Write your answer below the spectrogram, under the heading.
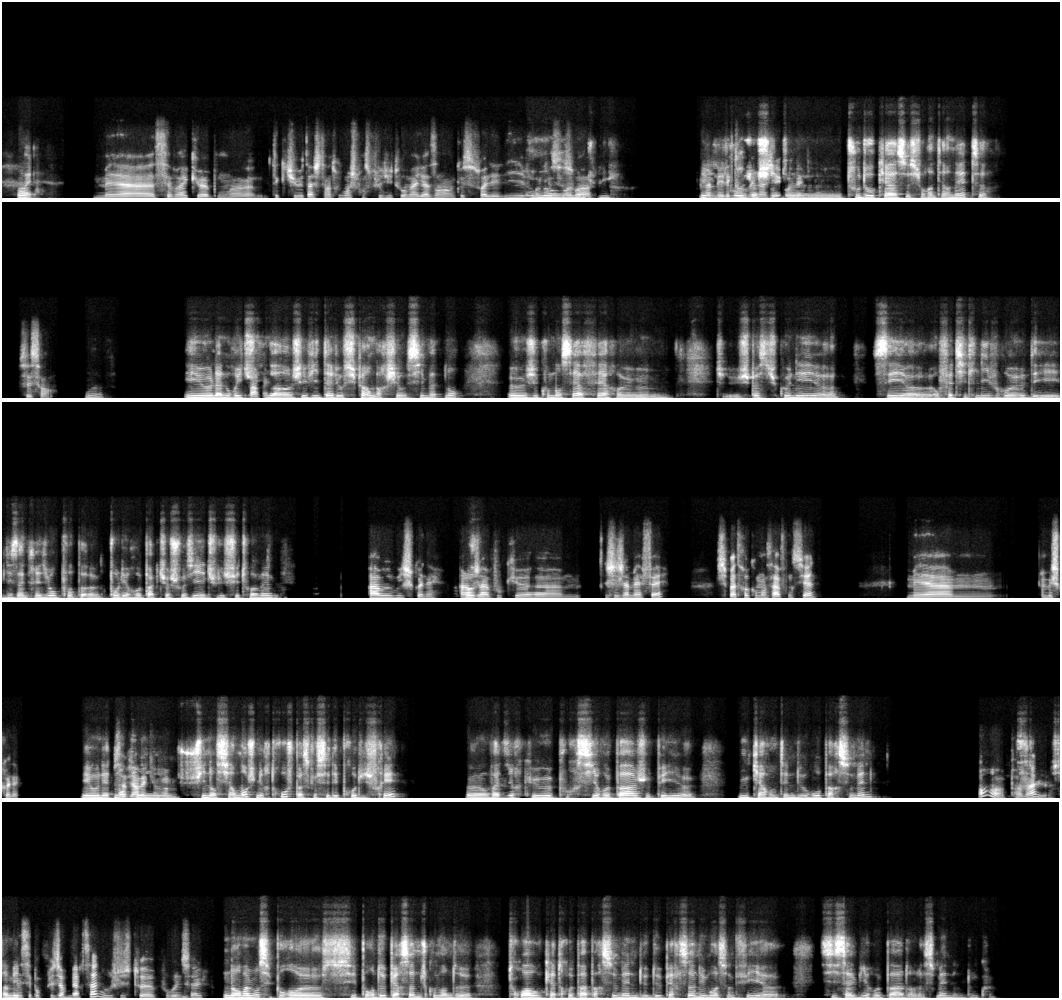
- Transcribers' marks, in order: other background noise; tapping; unintelligible speech
- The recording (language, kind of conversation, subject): French, unstructured, Quelle est votre relation avec les achats en ligne et quel est leur impact sur vos habitudes ?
